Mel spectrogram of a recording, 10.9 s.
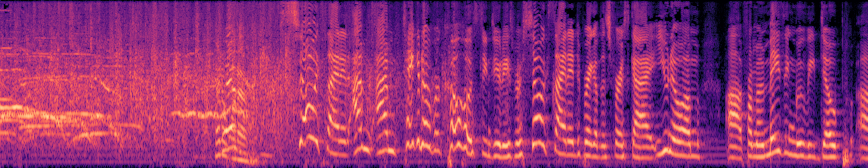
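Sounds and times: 
audience applause: 0.0 - 5.9
speech: 2.7 - 10.8.

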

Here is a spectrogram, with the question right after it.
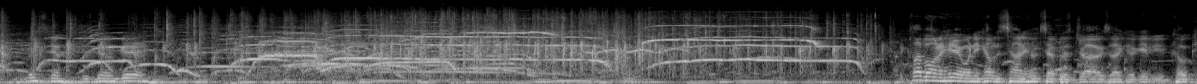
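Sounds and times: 
comedy club audience clapping: 0.0 - 9.1
speech: 0.3 - 1.8, 9.1 - 11.9.

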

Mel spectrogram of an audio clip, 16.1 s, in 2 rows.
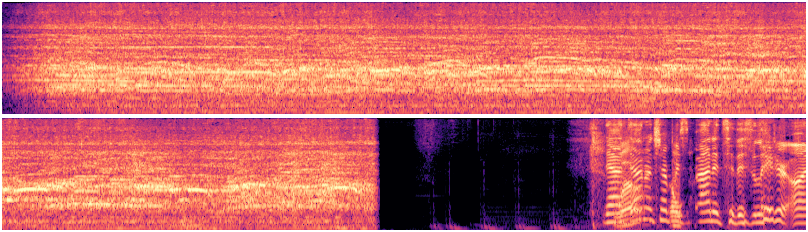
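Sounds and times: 
large crowd booing and chanting: 0.0 - 11.8
speech: 14.6 - 16.0.

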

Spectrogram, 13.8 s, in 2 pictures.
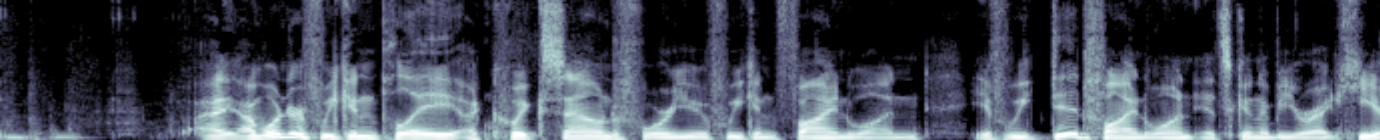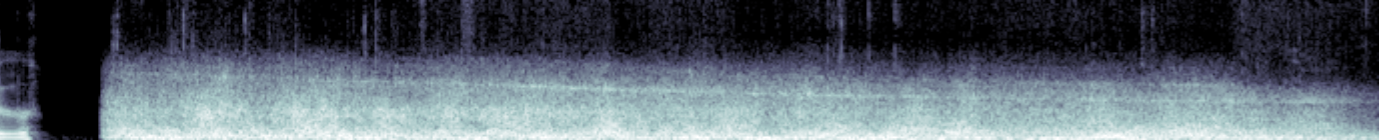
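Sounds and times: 
speech: 1.0 - 7.9
A-10 Warthog jet fighter plane flying overhead: 7.4 - 13.7.

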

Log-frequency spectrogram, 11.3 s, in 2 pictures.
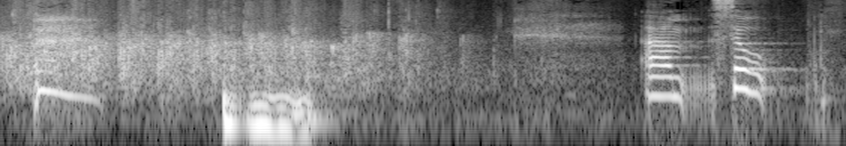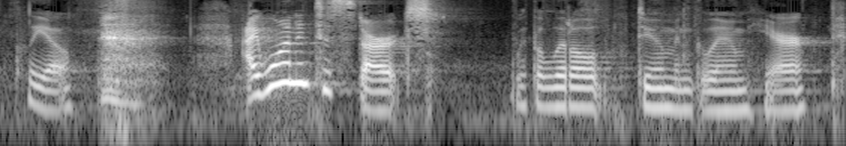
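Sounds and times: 
audience applause welcoming a speaker at a Commonwealth Club event: 0.0 - 3.2
speech: 4.4 - 5.2, 5.8 - 6.4, 7.3 - 11.2.

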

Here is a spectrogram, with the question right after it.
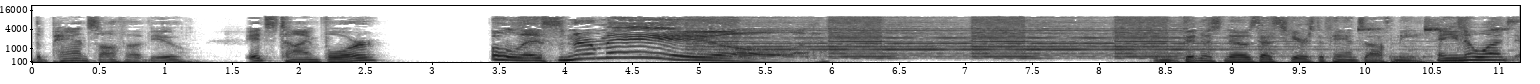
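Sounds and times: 
speech: 0.0 - 2.7, 3.4 - 5.8, 8.4 - 11.1
alarm noise sound effect: 4.5 - 11.1.

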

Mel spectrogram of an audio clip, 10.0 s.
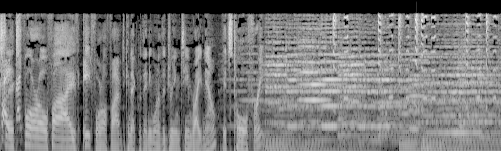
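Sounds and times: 
speech: 0.1 - 5.7
violin music: 3.8 - 10.0.

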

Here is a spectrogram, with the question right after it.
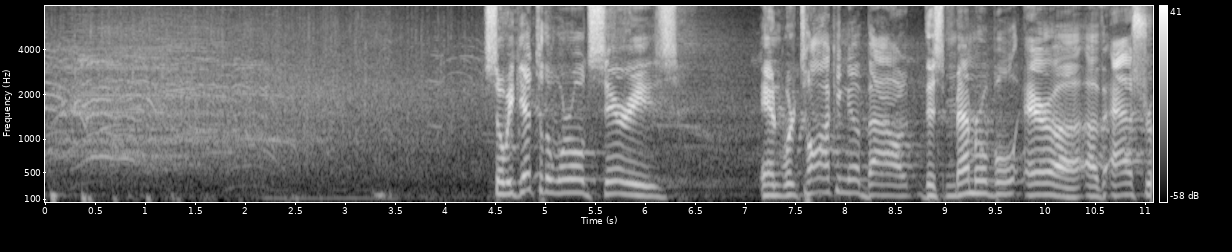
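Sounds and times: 
audience applause: 0.0 - 5.2
cheers: 0.0 - 6.9
speech: 4.5 - 6.5, 7.2 - 11.0.

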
